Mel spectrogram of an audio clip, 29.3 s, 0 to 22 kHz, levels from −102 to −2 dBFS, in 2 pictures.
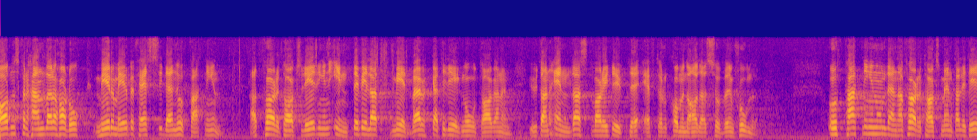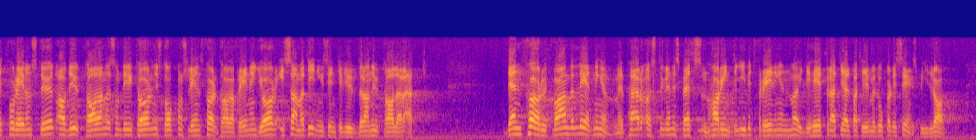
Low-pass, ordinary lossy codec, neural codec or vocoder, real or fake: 7.2 kHz; none; vocoder, 22.05 kHz, 80 mel bands, WaveNeXt; fake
